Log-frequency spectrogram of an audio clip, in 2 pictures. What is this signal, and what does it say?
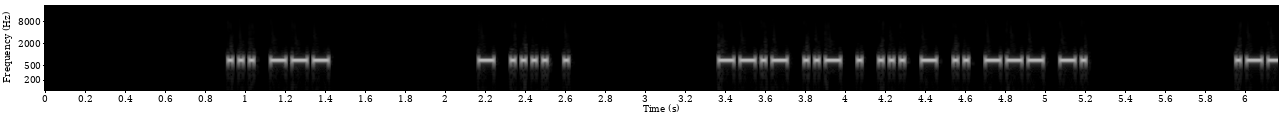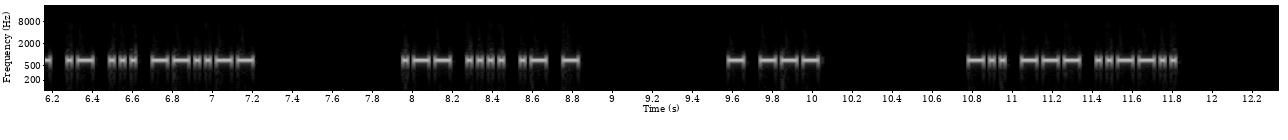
Morse code, heard as a keyed tone, about 46 wpm, 700 Hz. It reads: SO THE QUESTION WAS, WHAT TO DO?
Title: 4x Word-Spacing - Sentences from Top 400 Words - 45wpm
